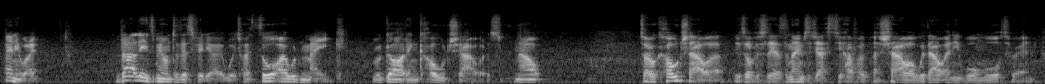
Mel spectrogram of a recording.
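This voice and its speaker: A man's voice: on the low side, fairly quick, bright, forceful tone, a little hiss or hum. A man in his twenties giving casual, explanatory health advice straight to camera in a bedroom, informally checking in with the listener as he goes. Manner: informal, explanatory, frequently checks in with "right?" and "okay?". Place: small bedroom, indoors. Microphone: camera at arm's length on a desk.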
